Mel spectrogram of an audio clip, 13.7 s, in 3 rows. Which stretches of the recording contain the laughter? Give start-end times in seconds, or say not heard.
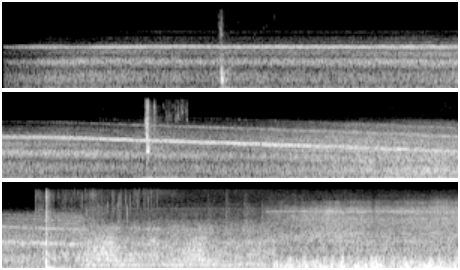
not heard.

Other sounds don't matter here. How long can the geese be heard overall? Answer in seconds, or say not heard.
not heard.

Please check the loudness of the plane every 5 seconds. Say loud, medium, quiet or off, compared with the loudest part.
quiet, medium, loud.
